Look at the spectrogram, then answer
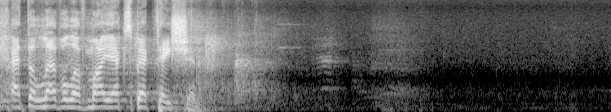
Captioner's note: la congregación aplaude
